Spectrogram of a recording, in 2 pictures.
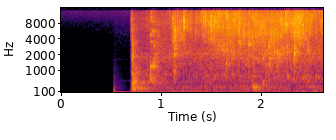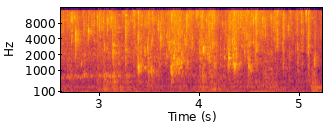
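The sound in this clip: A tap runs steadily into a sink while hands and face are washed, a bright, even hiss of flowing water that starts abruptly and keeps going with small splashes and no talking.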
